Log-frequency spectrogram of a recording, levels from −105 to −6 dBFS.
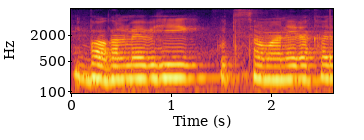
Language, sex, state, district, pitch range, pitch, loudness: Hindi, female, Bihar, West Champaran, 200-210 Hz, 205 Hz, -15 LUFS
